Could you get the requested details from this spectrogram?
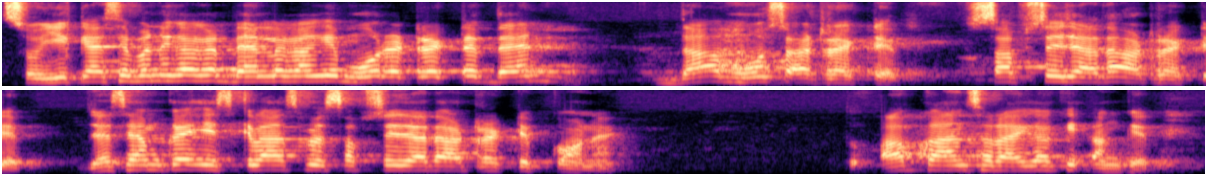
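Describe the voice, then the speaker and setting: A man's voice: high voice, normal speed, echoey room, poor audio. A man teaching grammar in a classroom, drilling students with repeated questions and calling them children. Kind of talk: classroom lesson.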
